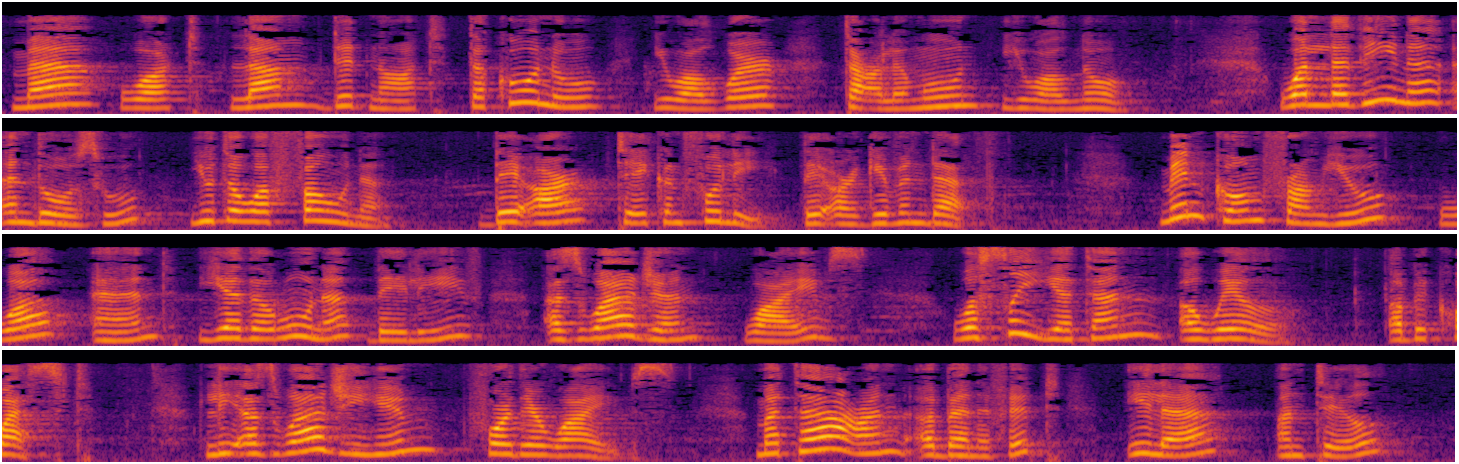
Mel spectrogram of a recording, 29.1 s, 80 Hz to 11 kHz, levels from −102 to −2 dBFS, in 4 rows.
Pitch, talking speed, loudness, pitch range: 250 Hz, 105 wpm, -26 LUFS, 220-275 Hz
